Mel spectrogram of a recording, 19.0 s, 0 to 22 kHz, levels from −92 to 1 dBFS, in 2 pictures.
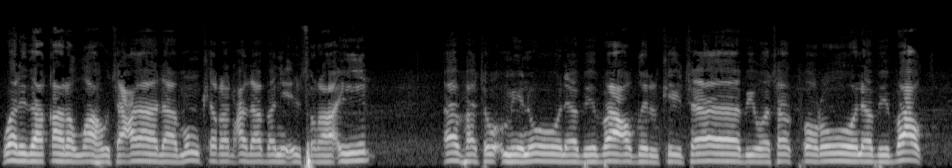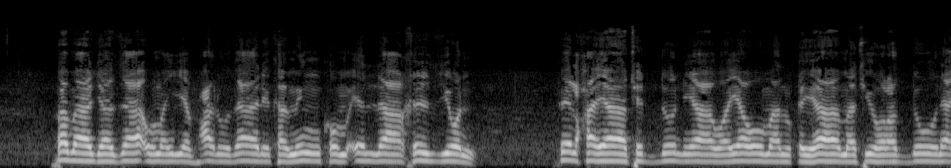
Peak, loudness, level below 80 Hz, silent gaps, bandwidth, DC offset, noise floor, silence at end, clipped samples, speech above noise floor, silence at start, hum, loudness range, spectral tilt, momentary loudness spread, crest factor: -4 dBFS; -25 LUFS; -48 dBFS; none; 7.8 kHz; under 0.1%; -60 dBFS; 0 s; under 0.1%; 36 dB; 0.05 s; none; 2 LU; -8.5 dB/octave; 7 LU; 22 dB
